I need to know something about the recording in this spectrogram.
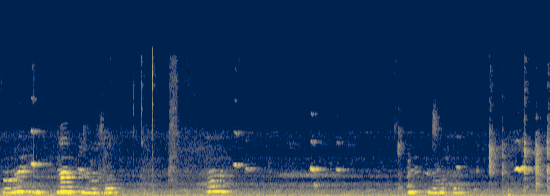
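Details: Capuchin monkey named MonkeyHappy, a pet shown with his friend Martha, giving wavering, whistled, moaning calls in short bursts of about a second, with quiet pauses between, indoors.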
